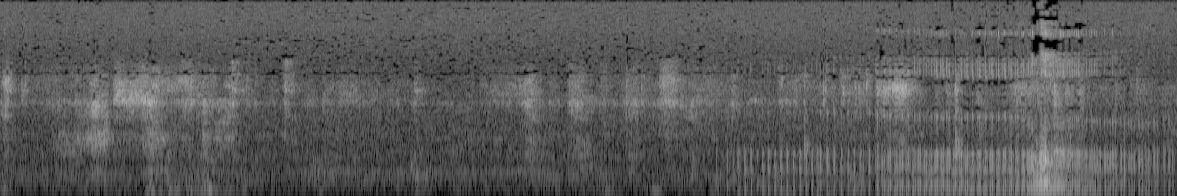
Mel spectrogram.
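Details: Pet dog growling in reaction to dog videos playing on screen. Faint scattered sounds come first, then a low, buzzy, rumbling growl builds from about five seconds and grows louder toward the end.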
